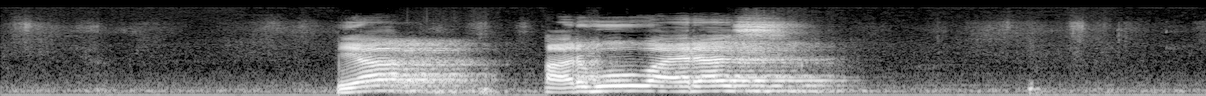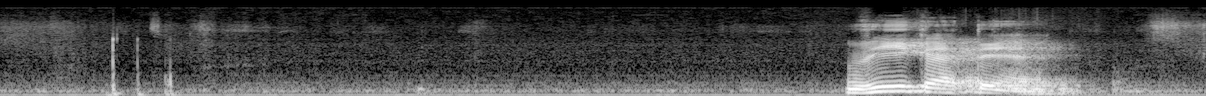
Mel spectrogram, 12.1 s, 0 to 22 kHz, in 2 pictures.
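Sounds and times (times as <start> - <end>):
steady low hum: 0.0 - 12.0
marker pen on whiteboard: 4.7 - 8.6.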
